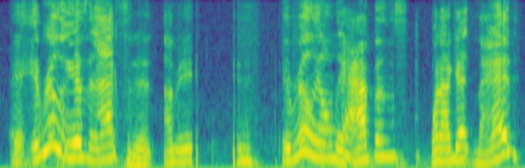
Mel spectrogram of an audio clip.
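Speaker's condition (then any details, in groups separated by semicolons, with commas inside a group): Cerebral palsy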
